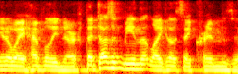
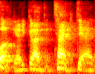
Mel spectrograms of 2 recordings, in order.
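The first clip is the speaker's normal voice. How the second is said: fast, cocky put-on gamer voice. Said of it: "he's like".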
